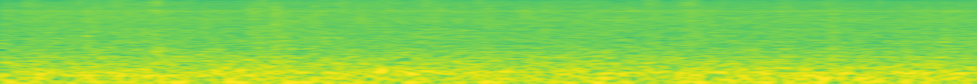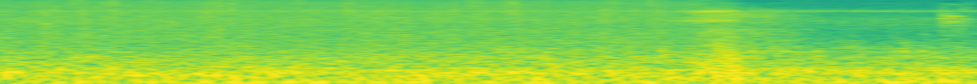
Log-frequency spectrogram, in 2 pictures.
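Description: A cutting torch hisses steadily.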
